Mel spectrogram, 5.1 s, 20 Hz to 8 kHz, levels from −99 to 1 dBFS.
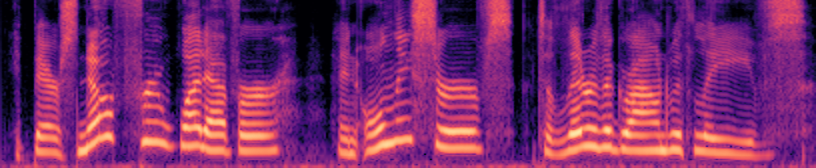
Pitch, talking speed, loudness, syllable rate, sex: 260 Hz, 165 wpm, -16 LUFS, 4.4 syllables/s, female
